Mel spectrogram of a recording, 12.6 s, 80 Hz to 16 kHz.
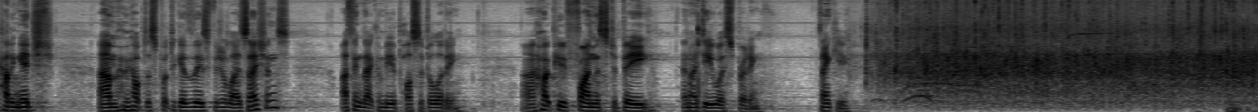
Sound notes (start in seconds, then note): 8.5 applause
